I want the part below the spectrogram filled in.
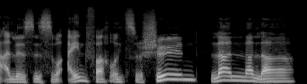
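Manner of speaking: normal talking voice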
